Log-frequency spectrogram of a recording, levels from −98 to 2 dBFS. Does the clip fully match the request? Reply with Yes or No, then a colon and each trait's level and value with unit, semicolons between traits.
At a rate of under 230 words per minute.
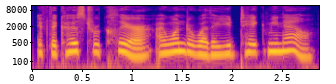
No: fast, 250 wpm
